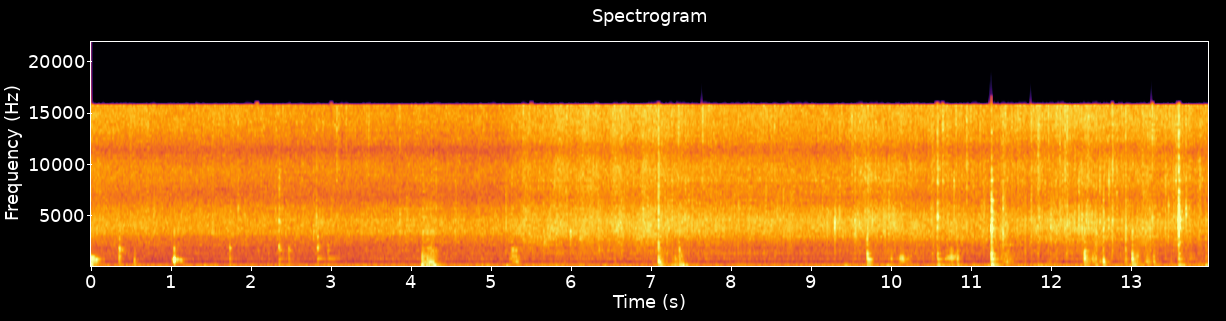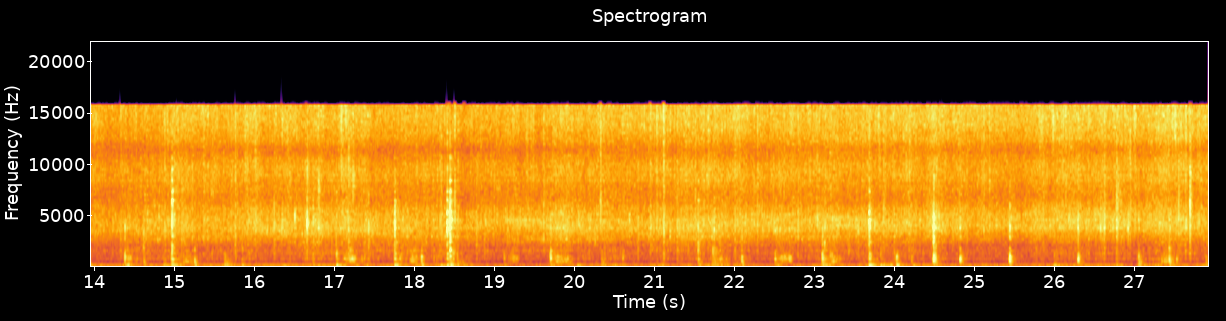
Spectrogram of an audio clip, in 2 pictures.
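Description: Salted cucumber slices stir-frying in oil and minced garlic in a nonstick frying pan: a steady sizzle, with frequent clicks and taps of two wooden spatulas tossing the slices against the pan.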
